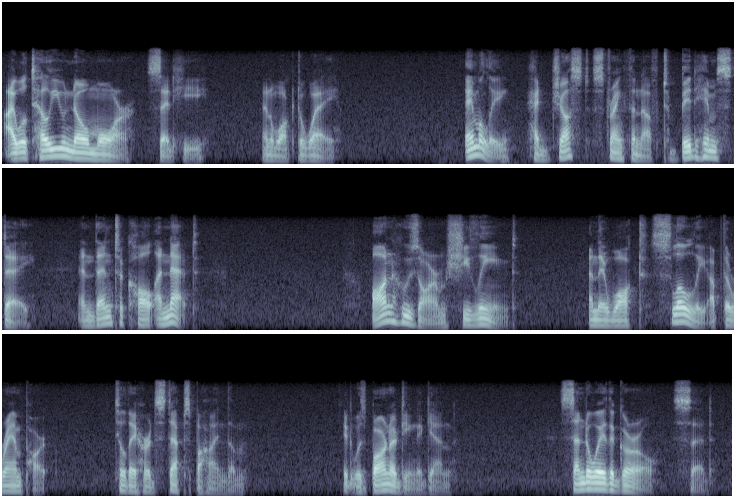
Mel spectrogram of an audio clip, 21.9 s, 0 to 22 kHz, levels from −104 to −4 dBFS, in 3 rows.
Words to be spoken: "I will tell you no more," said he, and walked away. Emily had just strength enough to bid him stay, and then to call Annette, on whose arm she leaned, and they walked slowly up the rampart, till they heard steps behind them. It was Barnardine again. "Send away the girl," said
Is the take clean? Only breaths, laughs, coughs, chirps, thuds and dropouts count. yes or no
yes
